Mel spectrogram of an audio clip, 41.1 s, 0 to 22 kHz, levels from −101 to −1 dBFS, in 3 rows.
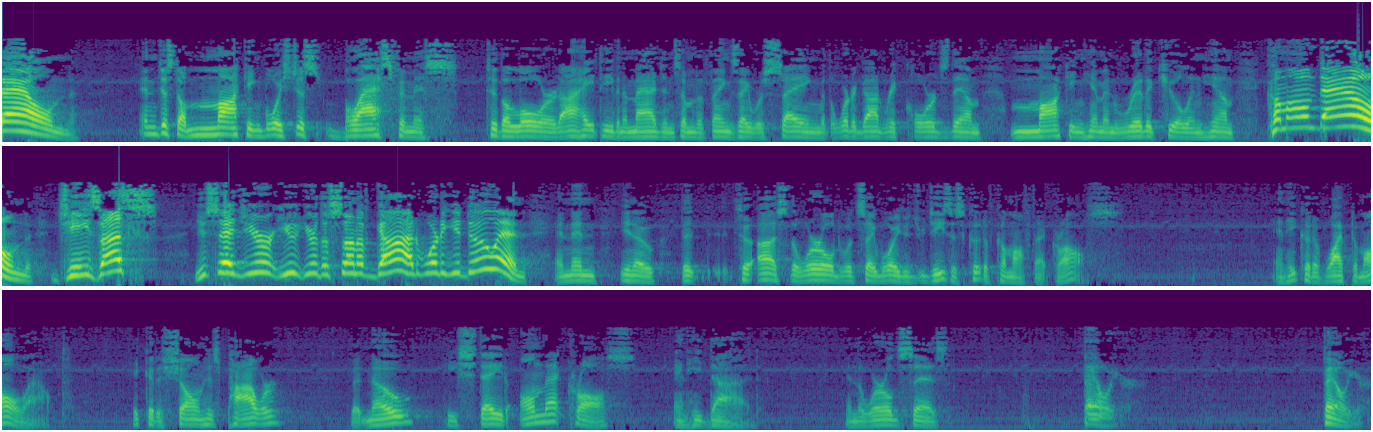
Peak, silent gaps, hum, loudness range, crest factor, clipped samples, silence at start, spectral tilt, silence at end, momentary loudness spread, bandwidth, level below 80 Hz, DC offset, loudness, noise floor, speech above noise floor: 0 dBFS; none; 60 Hz at -60 dBFS; 20 LU; 22 dB; under 0.1%; 0 s; -4.5 dB/octave; 0.2 s; 22 LU; 8.4 kHz; -64 dBFS; under 0.1%; -19 LUFS; -63 dBFS; 43 dB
